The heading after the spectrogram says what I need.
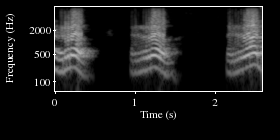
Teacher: र र जब भी आप बोलेंगे तो ऐसा लगेगा जैसे कि आपकी जीभ लुढ़क सी रही है। तो रा जो है वो लुंठित व्यंजन है।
